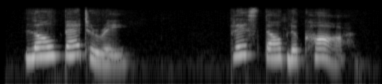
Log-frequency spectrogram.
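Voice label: 8k 8nonPCM English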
